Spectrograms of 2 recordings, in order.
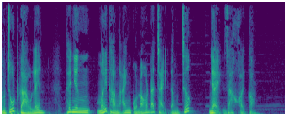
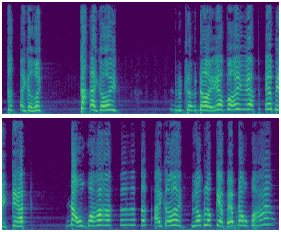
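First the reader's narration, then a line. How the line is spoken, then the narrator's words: Tearful whimper. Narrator (Vietnamese): Thằng Chút mếu máo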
